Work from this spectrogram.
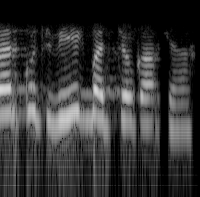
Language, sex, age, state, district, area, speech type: Hindi, female, 18-30, Rajasthan, Jodhpur, urban, conversation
